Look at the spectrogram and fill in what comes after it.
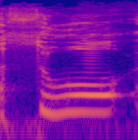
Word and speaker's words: Thule: No, no one says that. Everyone says Thule. – Okay, just Thule.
